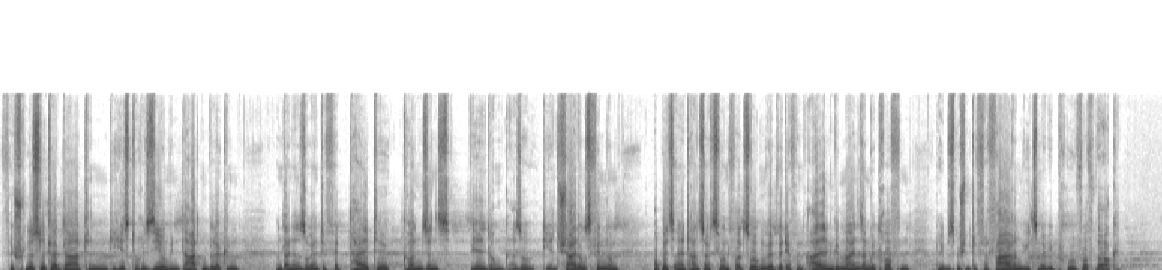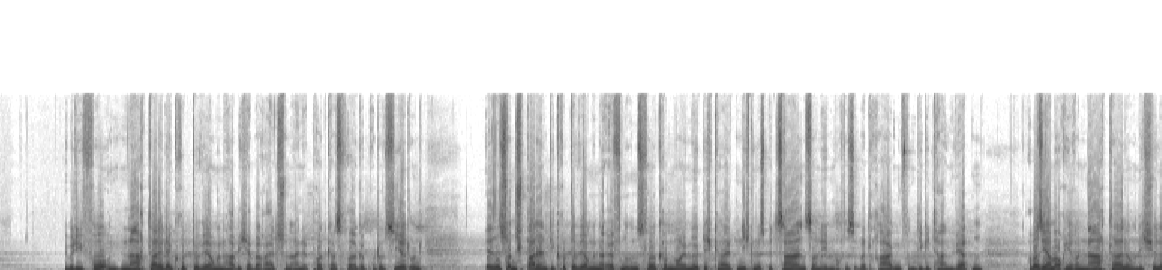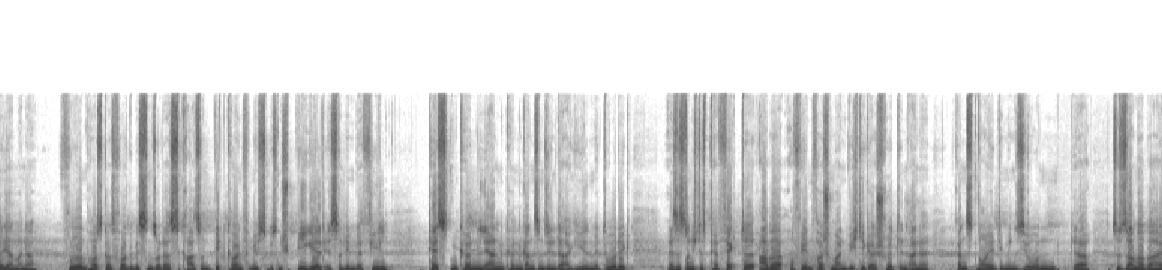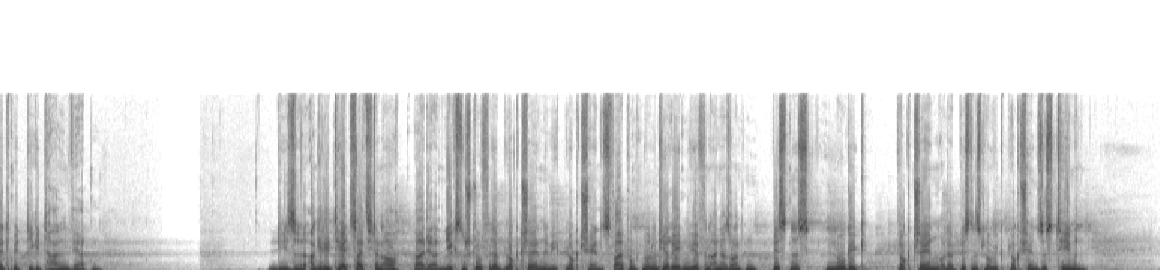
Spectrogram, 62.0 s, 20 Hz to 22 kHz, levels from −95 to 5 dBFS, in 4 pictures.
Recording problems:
echo of what is said; faint; throughout; 360 ms later, 20 dB below the speech
distortion; slight; 10 dB below the speech

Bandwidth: 14.5 kHz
